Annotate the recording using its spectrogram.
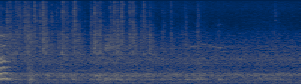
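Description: Threaded metal collar of a round, screw-on spindle cable connector being turned by hand onto its socket on the CNC control box. A run of faint, fast clicks and scrapes fills the first two seconds or so, then only quieter handling noise.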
